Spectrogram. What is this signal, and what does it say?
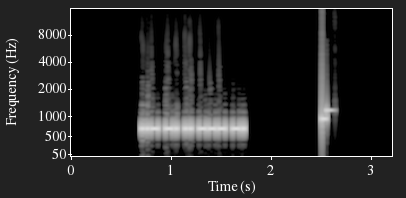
Morse code, heard as a keyed tone, about 51 wpm, 700 Hz. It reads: UNION
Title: Sets of 5 Words Encore - New Word Drill - 50wpm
